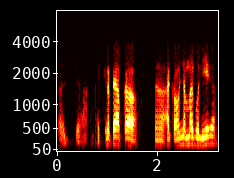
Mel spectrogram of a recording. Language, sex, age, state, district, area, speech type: Hindi, male, 18-30, Madhya Pradesh, Harda, urban, conversation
